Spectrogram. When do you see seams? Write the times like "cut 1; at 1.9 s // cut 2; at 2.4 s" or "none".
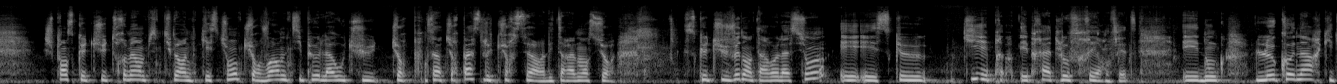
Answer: none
